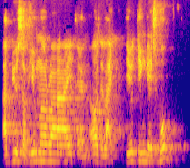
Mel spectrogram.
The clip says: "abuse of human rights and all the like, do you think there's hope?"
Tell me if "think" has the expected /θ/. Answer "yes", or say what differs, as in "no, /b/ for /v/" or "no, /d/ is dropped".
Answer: no, /t/ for /θ/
